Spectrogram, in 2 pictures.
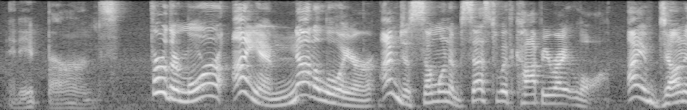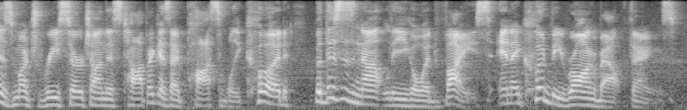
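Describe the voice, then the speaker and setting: Video essay host, scripted commentary, lively pitch, dry sarcastic asides.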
